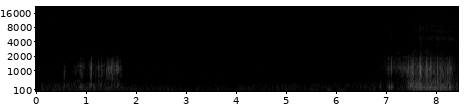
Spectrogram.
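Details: Sleeping Pomeranian puppy: two short bursts of soft, rattling snore-like breathing separated by a quiet pause; ordinary snoring.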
